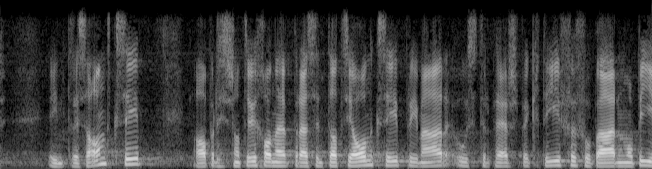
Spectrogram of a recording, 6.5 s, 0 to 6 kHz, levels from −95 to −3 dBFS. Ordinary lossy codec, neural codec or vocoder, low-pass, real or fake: Opus, 64 kbps; none; 5.4 kHz; real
